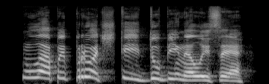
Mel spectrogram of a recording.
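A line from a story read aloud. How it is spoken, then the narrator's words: Furious yell. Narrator (Russian): заорала Цири бледнее от бешенства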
